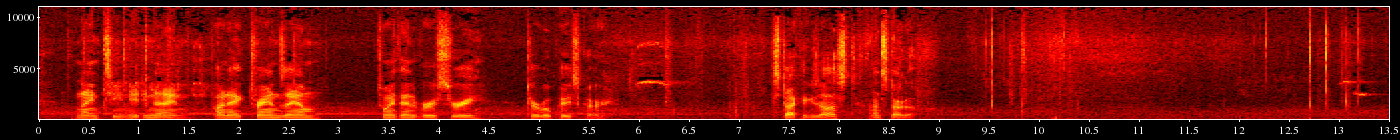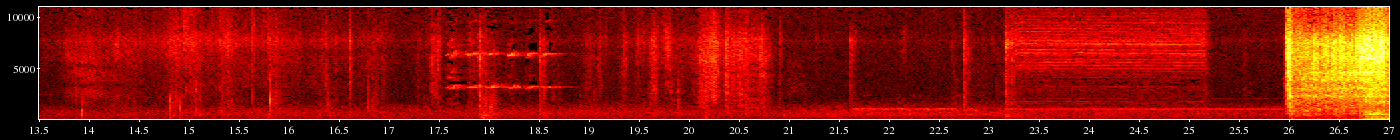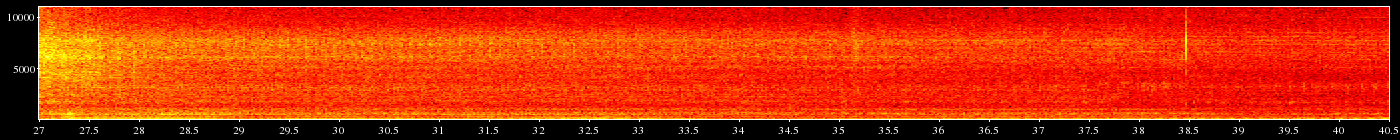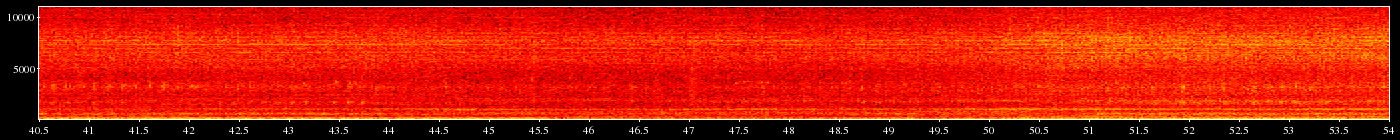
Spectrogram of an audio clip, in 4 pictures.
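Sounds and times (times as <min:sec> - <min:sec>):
car engine starting and idling: 0:26.0 - 0:54.0.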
